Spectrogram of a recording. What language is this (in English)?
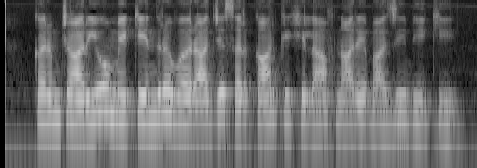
Hindi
